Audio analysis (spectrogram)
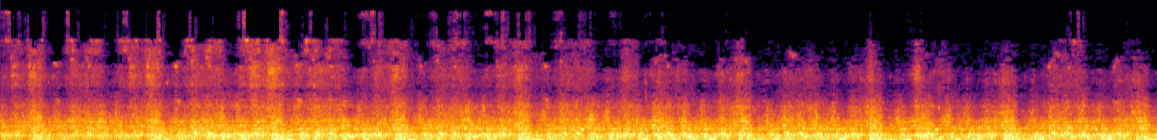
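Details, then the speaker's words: Old gasoline GMC bucket truck, choke pulled: steady even cranking that never fires; no fuel seen entering carburetor, owner suspects stuck floats or metering valves. Crank no start. "see there's no fuel so I'm thinking that like Floats or metering valves or something yeah are probably going to be stuck"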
